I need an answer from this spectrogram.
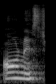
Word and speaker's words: honest: like he is an honest man here honest starts with H but pronounced as O so we use an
